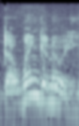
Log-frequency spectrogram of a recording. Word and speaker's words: Whanganui: Whanganui, New Zealand. How did I do on that pronunciation? – Pretty good. Whanganui is the, I think, the proper pronunciation.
